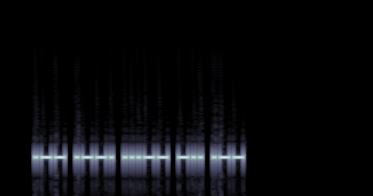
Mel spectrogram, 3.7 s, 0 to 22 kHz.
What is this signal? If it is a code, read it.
Morse code, heard as a keyed tone, about 34 wpm, 700 Hz. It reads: WP3DW
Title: USA Call Signs - 5 Characters - Repeated 2x - 35wpm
